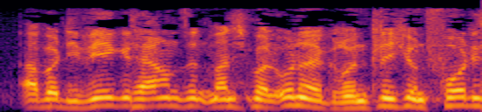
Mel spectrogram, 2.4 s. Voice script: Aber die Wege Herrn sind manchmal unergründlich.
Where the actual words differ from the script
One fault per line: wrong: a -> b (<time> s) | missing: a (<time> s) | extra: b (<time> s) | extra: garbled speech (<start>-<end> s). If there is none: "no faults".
no faults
